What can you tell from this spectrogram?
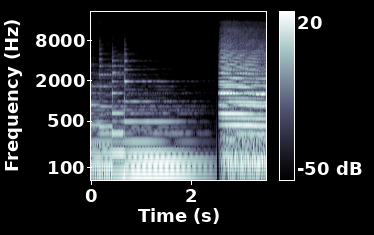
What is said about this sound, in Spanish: Un tren que se va.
